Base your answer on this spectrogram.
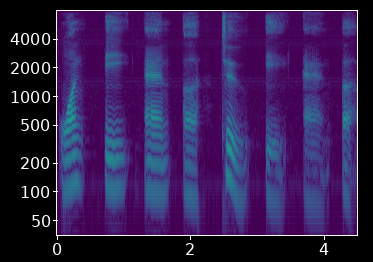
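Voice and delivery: slow down the count so each beat is clear. Shown as a demonstration. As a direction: count it out slowly, one syllable at a time. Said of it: "It's a little too fast".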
